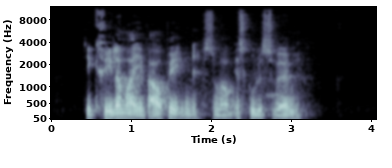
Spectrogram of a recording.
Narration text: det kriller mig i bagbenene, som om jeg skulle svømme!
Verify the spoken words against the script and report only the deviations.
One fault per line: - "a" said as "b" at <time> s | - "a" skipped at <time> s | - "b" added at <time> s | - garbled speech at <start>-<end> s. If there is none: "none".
none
